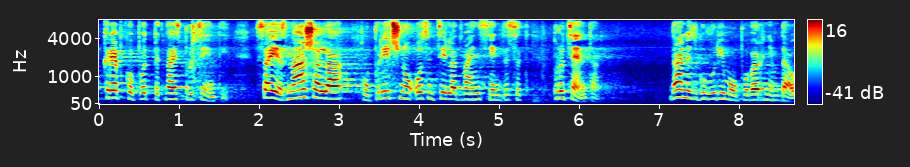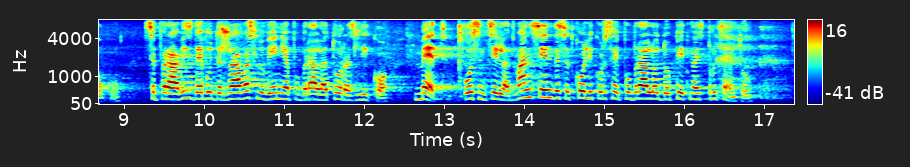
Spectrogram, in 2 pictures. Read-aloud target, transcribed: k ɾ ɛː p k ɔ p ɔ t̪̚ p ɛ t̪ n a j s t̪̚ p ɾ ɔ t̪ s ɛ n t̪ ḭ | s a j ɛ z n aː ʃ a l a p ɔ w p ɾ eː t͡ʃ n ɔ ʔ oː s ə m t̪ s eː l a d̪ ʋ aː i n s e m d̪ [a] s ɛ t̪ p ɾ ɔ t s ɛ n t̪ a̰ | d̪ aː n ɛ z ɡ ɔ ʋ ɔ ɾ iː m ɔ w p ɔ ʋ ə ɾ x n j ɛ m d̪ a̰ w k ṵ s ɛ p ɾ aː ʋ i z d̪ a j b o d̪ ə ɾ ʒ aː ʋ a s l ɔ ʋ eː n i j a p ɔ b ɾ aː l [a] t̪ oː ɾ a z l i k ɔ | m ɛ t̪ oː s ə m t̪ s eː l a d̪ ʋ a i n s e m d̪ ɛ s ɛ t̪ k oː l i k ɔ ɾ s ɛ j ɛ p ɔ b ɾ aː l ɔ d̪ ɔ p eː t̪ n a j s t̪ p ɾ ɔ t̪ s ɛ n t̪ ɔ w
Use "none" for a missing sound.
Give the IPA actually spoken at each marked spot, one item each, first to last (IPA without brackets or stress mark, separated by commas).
ɛ, a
